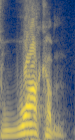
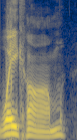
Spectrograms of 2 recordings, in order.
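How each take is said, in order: First: It is said rhyming with 'sock'em'. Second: It is said not rhyming with 'sock'em'. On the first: The speaker calls it right. "it's like Sock'em. It's Wacom" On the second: The speaker calls it wrong. "It's not Wacom"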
